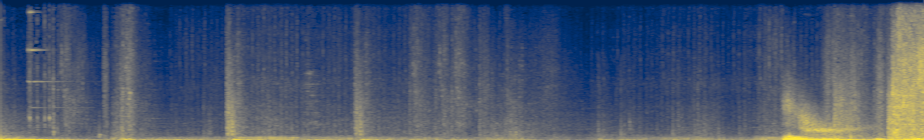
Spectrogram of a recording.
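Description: Game spell effects crackle and whoosh in bursts.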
